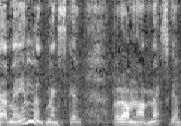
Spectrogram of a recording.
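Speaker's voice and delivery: plain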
